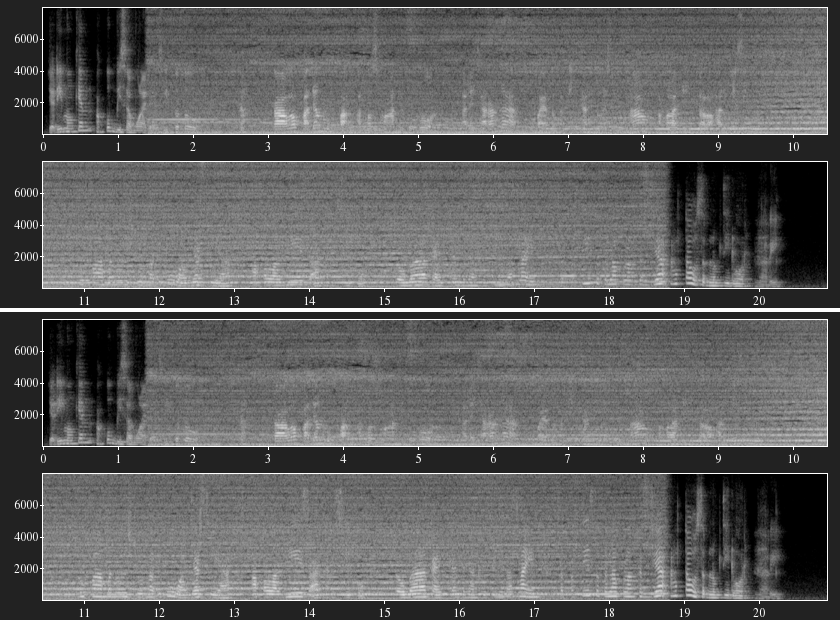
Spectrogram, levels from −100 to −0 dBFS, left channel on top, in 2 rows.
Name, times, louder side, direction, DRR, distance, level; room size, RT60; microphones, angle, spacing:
voice 1, 0.1-2.1 2.6-2.7 3.1-5.3 5.6-9.6 19.9-20.2, left 3 dB, 40° left, 0.9 m, -30 dB
sound 1, 1.4-18.8, right 1 dB, 5° right, 1.7 m, -28 dB
voice 2, 10.9-14.8 15.1-17.2 17.6-20.2, right 3 dB, 60° right, 0.8 m, -26 dB
6.4 x 2.4 x 2.4 m
head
